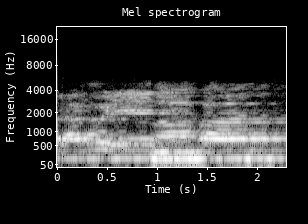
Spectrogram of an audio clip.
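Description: Male voice chanting Hindu mantras in long, held notes that step between pitches, without a break.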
